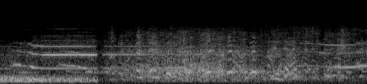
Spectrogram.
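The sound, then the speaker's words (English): Whale song from a recording of migrating whales, played on campus radio station WHZU: long, wavering moans and high drawn-out calls overlapping one another, fairly loud against a steady rushing, hissy underwater background, with no one talking. “And now for all my transcendental friends, this one is for you. The migration of the whales.”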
